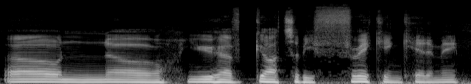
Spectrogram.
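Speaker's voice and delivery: loud, slowed-down disbelief at the goal; exasperated groan. Real, not acted. Player groaning at his team conceding, loud and exasperated. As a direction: drag it out, fed up and loud.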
